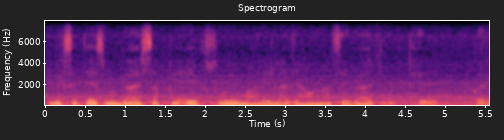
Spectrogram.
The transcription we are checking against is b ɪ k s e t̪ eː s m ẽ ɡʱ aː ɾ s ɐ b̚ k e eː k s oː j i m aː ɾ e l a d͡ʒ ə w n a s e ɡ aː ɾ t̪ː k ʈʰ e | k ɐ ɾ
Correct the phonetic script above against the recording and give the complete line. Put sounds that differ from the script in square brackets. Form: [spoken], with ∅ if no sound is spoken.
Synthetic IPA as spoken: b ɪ k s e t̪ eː s m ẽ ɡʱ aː ɾ s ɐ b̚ k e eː k s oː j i m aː ɾ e l a d͡ʒ [a] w n a s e ɡ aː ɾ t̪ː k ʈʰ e | k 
